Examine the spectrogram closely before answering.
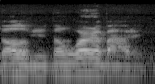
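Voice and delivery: ordinary talk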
